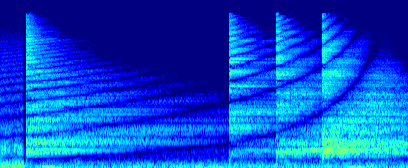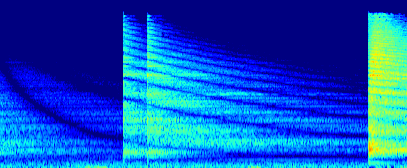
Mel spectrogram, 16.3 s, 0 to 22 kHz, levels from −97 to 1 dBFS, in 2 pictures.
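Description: The channels drift apart across the whole clip: two clocks disagreeing by a few hundred ppm slide the delay out to around 2 ms, so mono sounds slowly flanged.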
